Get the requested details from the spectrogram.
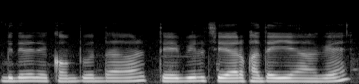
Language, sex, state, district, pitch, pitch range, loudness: Chakma, male, Tripura, Unakoti, 150 Hz, 145-155 Hz, -15 LUFS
